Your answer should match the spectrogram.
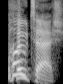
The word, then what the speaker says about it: Potash: Pronounce Potach.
